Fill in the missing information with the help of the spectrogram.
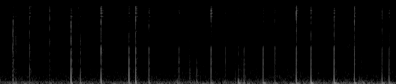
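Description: A ribbed glass hourglass is held upright while long nails tap its lower bulb, giving a quick run of short, dry clicks with bright edges. The taps are soft and very brief, with no ring, over a low steady hum.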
